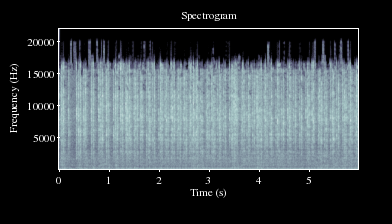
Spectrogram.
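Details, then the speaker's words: Air-cooled flat-four engine in Class 11 race bug, first start right after installation; loud, lumpy but steady idle with even deep beat, no knocks or rattles; sounds good, normal idle. "All right. It's 2 o'clock in the morning. We finally got it on. Sounds good."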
